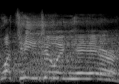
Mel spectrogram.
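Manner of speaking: high-pitched mock panic; panicked alarm. Office workers startled by an unexpected visitor, high panicked cry.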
